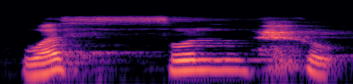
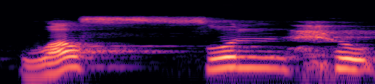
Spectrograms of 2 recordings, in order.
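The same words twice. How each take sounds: First: The s is said thin and light. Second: The s is said thick and heavy. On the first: The speaker calls it wrong. "bukan was-sulhu" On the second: The speaker calls it right. "Bacanya harus was-sulhu"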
